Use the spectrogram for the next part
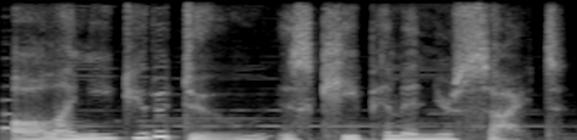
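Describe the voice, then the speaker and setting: A charming young knight captain speaks with a teasing, knowing lilt, his voice swinging lively up and down. Soft game music plays behind. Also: fairly high pitch, normal speed. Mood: sly. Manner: playful, smooth, knowing. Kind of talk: video game voice acting.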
